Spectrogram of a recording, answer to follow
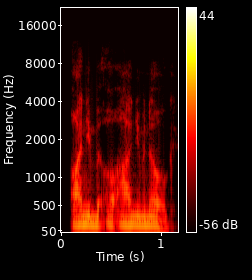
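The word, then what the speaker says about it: Áine Minogue: Anya Minogue.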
